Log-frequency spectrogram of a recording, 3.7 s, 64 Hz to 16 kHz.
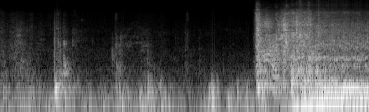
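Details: Finished project car, the 260, said to be running great. A few quiet clicks, then it catches at once and settles into a steady, even idle with no knocks or misses: normal start and idle.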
